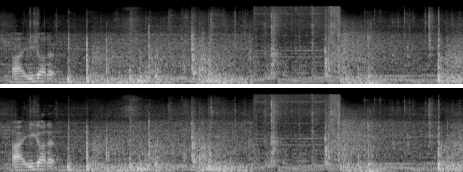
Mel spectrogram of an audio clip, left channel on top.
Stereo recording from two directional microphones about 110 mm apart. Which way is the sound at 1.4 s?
Centre (ahead or behind).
